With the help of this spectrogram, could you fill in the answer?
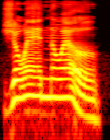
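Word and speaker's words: Joyeux Noël: Joyeux Noel.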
